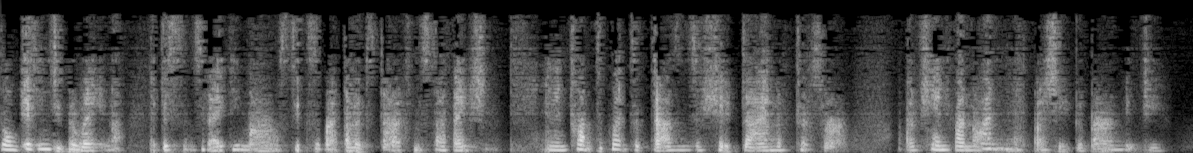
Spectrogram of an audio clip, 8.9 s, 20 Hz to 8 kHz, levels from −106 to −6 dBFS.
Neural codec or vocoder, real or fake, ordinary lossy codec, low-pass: codec, 44.1 kHz, 0.9 kbps, DAC; fake; MP3, 32 kbps; 7.2 kHz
